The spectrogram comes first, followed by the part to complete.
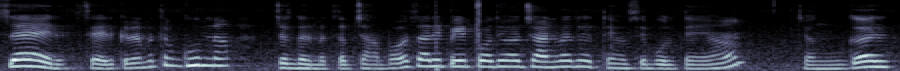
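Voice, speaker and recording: A woman teaching a workbook lesson to young children, slow and clear, repeating each letter and word. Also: fairly high pitch, animated, mellow, a little hiss or hum.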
